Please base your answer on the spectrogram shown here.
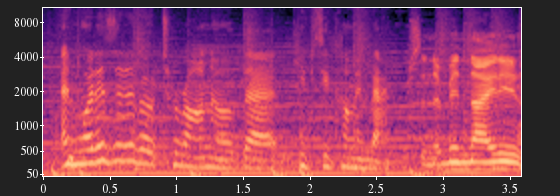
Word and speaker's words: Toronto: to Teo that's it what's the right way to pronounce it I say Toronto okay formal that is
